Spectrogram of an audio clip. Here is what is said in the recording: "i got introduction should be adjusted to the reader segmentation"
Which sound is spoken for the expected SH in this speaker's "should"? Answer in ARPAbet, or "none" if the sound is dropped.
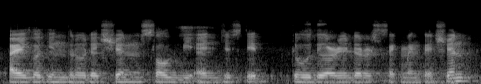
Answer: S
